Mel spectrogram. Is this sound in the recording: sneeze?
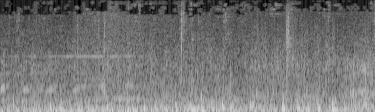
no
